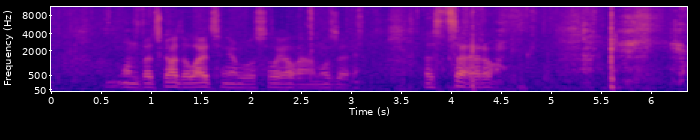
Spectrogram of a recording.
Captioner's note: laughs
